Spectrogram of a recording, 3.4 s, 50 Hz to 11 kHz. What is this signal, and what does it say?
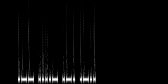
Morse code, heard as a keyed tone, about 34 wpm, 700 Hz. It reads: W4RL
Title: USA Call Signs - 4 Characters - Repeated 2x - 35wpm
